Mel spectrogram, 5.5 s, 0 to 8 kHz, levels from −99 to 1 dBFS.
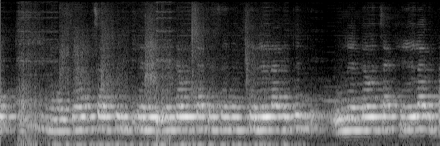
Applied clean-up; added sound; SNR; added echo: neural separator model SepFormer DNS4.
